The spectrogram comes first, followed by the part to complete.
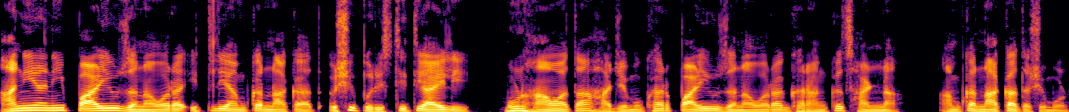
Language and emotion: Goan Konkani, neutral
